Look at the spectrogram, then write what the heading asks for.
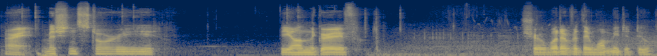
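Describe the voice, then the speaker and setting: A man's voice: sits low, fairly even intonation, a little slow, sharp tone, a little hiss or hum. A man giving casual live gaming commentary in a laid-back, joking, sweary way. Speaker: game streamer.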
